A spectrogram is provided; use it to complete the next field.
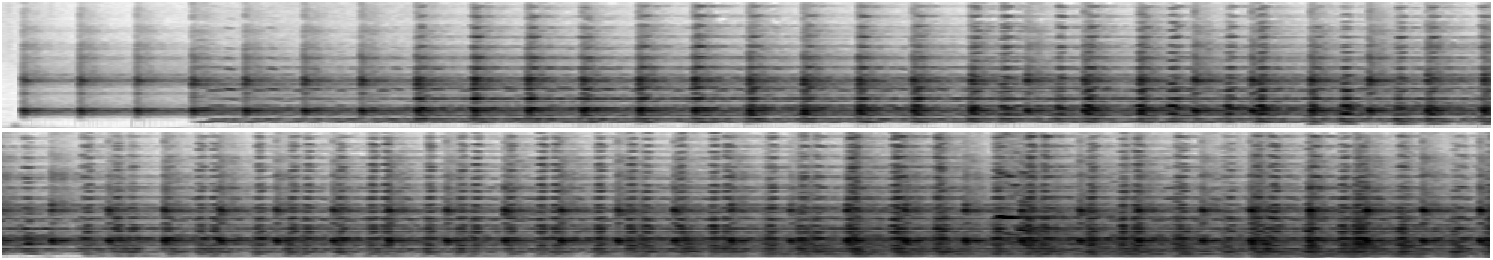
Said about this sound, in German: Und ein amerikanischer Komponist, der hat ein Stück geschrieben für so eine ganz schnelle Maschine. Und das hören wir uns jetzt mal an, dieses Stück.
